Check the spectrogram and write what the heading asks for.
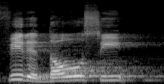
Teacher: فا رازر فر، دال واجب دو، سنج سی، فر دو سی، فا کو را سے ملا کے پڑھیں گے، را ساکن سے پہلے زیر اصلی ہے، را باریک ہوگی · یہاں پر واولین ہے، اس کو تھوڑا سا کھینچ کے پڑھیں گے لیکن حروف مدہ سے کم ، سین کے نیچے زیر ہے، اس کو جلدی پڑھا جائے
